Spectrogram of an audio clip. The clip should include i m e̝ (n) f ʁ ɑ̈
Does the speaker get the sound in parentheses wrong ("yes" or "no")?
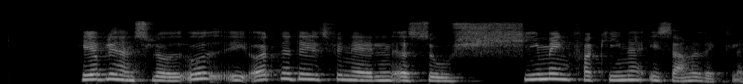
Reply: yes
